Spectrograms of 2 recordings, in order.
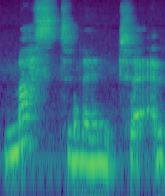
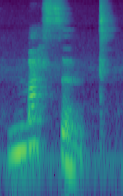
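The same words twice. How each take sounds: First: The first T sound is pronounced. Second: The first T sound is silent. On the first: The speaker calls it wrong. "lots of people say mustn't, mustn't. That's not how you pronounce it" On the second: The speaker calls it right. "It's mustn't. ... the first T is a silent T"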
